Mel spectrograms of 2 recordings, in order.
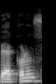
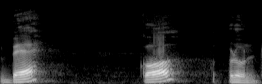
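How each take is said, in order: First: The word is said smoothly in one go. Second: The word is split slowly into separate parts.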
